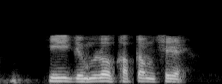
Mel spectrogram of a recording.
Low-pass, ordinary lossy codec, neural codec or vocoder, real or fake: 7.2 kHz; AAC, 16 kbps; codec, 16 kHz, 1 kbps, FunCodec, trained on Chinese and English, 50 frames a second; fake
